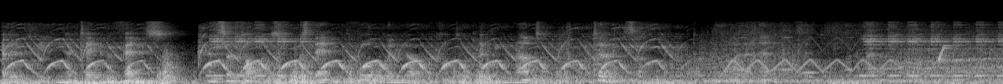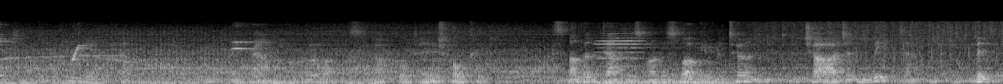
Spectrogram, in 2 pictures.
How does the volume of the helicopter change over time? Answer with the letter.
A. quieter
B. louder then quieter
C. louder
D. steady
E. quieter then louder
D.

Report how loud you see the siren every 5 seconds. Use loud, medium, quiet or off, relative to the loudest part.
loud, loud, medium, off.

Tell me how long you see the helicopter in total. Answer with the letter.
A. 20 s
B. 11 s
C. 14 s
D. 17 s
B.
